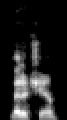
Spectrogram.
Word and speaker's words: Metacham: pronounce that. Metacham.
